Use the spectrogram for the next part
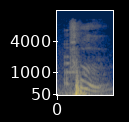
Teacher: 뿌, Another fortis. Pu 푸, makes much stronger and breathy sound than mu and boo.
